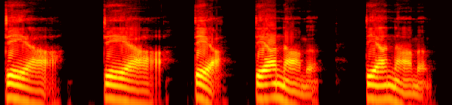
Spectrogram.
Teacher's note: an R at the end of a syllable in German is not pronounced like an R, it's pronounced something like an A. So this word is not pronounced der, but rather der, der, der Name, der Name.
